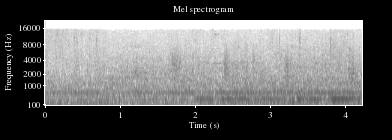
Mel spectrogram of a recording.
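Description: Film soundtrack ambience: a low rumbling background with faint scattered clicks, under a steady high drone. About halfway in, a low musical note comes in and pulses in long held strokes.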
